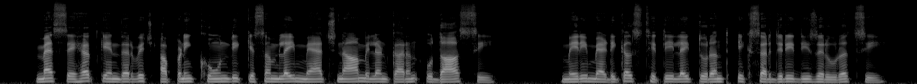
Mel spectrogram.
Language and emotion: Punjabi, sad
